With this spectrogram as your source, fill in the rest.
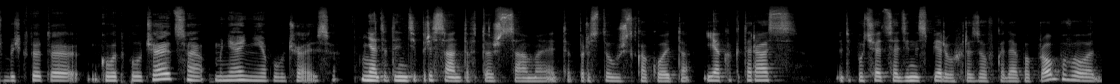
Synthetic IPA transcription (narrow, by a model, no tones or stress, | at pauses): moʐɨt̪̚bɨtʲkt̪ot̪əkɐvot̪ə̥pəlˠʊt͡ɕæjɪt̪səmnʲanʲepəlˠʊt͡ɕæ̰jɪ̰t̪sə | nʲeɐt̪ɛt̪ɪnʲtʲɪpɾʲɪsant̪əft̪o̞ʐəsaməjəɛ̰t̪əpɾo̞st̪əuʐəskɐko̞jt̪əjakakt̪əɾas | ɛt̪ə̥pəlˠʊt͡ɕæjɪt̪səɐdʲinɨspʲe̞rvɨxrɐzo̞fkɐɡ̚d̪ajapɐpɾo̞bəvəlˠə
